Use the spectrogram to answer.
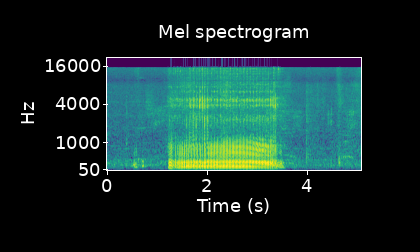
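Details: A French Bulldog sleeping with its eyes open gives one long, loud, rattling snore of about two seconds, between quiet stretches with faint room noise.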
